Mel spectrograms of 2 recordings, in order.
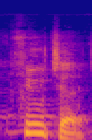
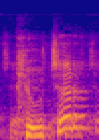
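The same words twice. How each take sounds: First: फ्यूचर opening on a true f; correct f sound. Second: फ्यूचर with aspirated p, as "phyoochar"; wrong pronunciation. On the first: Teacher modelling the word for bhavishya, correct f sound. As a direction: say फ्यूचर with air through open lips. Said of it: "होठों से हवा इसमें बाहर जाएगी". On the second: Teacher showing what not to say for bhavishya, wrong pronunciation. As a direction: pop the lips to start फ्यूचर. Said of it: "फ्यूचर नहीं कहते हैं". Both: Shown as a demonstration.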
